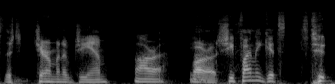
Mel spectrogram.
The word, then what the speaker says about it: Barra: yes, this is Cadillac, and Mary Barra, is that how we pronounce the chairman of GM? Barra.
